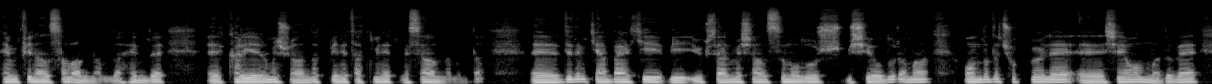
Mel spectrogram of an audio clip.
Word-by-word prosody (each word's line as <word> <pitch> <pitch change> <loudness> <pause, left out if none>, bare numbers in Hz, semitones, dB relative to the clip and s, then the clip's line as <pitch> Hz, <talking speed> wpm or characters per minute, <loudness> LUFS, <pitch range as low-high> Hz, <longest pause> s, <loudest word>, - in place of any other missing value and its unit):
Hem 105 -1 +1
finansal 100 0 0
anlamda 95 -2 -3
hem 95 -2 -1
de, 100 +1 +1 0.4
eee, 95 0 +1
kariyerimin 100 +2 +3
şu 105 0 -3
anda 100 +1 0
beni 100 +1 +1
tatmin 100 +1 -3
etmesi 100 +1 -3
anlamında. 90 -3 -4 0.5
Eee, 100 0 +4
dedim 120 +1 +1
ki 115 -1 -6
ya, 100 -1 +1
belki 105 0 +2
bir 100 -1 +3
yükselme 105 +1 0
şansım 105 -1 0
olur, 100 0 0
bir 100 - -5
şey 100 +2 +1
olur 100 +5 +1
ama 115 +1 +1 0.3
onda 110 +3 +2
da 120 - -1
çok 110 0 -8
böyle, 110 +1 +2
eee, 95 0 +2
şey 110 +3 0
olmadı 100 -3 0
ve, 105 +1 +1
105 Hz, 170 wpm, -20 LUFS, 100-110 Hz, 0.5 s, Eee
